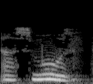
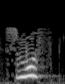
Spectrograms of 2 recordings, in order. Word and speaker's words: smooth: 我们看到这个成语里面啊，这个 smooth，首先请大家注意它的发音 TH 字母组合在这里面发成浊辅音、 smooth smooth 指的是光滑和平坦的意思， rough 指的是粗糙和崎岖不平。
